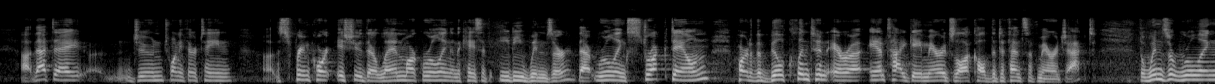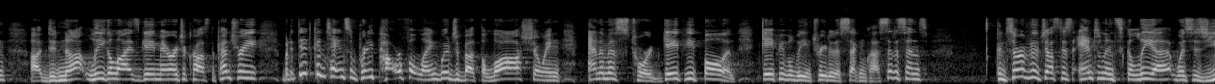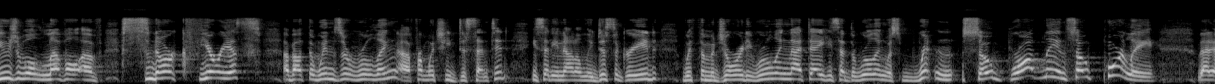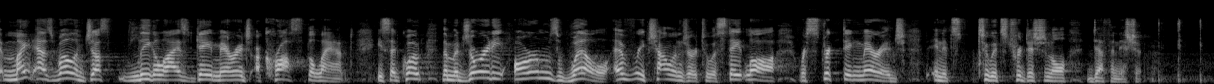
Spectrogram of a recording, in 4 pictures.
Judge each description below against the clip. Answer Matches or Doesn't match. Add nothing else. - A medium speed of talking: Matches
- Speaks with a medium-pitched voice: Doesn't match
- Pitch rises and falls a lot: Doesn't match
